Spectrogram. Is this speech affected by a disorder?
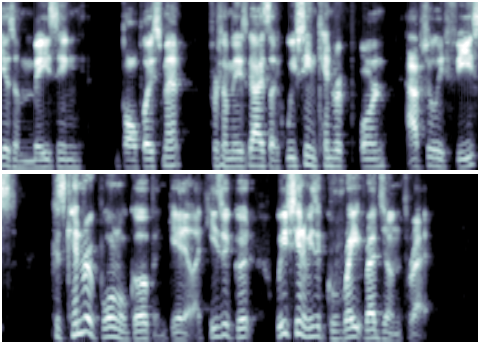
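No.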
